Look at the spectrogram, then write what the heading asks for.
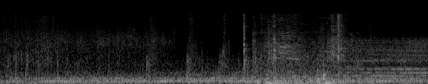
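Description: Incendio fire spell cast in the Hogwarts Legacy video game, a sustained whooshing, crackling burst of flame with booming low rumbles swelling over several seconds, dense and close, with no talk.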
